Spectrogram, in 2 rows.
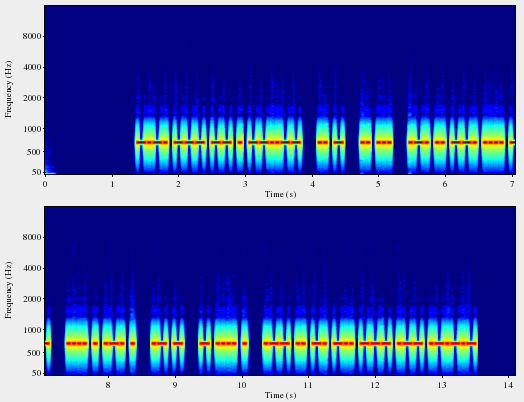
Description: Morse code, heard as a keyed tone, about 32 wpm, 700 Hz. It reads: COME, IT IS RIGHT HERE AT THE WINDOW.
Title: Sentences from Top 1600 Words 30wpm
